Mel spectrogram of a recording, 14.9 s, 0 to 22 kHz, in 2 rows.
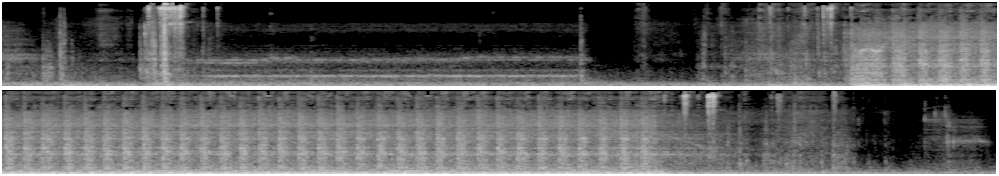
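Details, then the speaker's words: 2.0 EcoBoost Ford Ranger, no coolant, downpipe or O2 sensors connected, throttle held open, weak battery: starter churns sluggishly about three turns a second for six seconds, engine never catches; slow crank, no start. "all right so it's turning over kind of slow uh the battery's kind of weak"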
